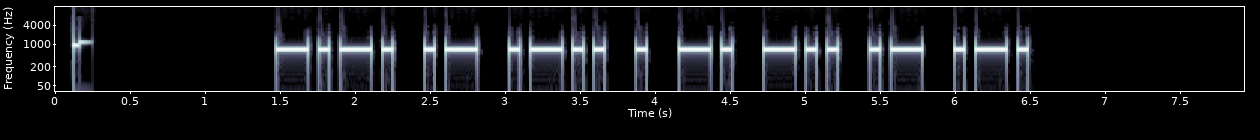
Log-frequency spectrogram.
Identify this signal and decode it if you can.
Morse code, heard as a keyed tone, about 17 wpm, 700 Hz. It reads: CALENDAR
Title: Top 1501-1750 Words 17wpm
